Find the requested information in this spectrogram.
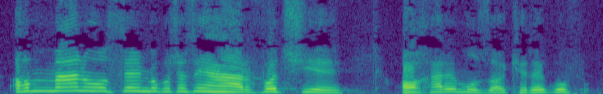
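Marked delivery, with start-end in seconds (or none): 0.1-2.6 high-pitched, acted-out refusal; indignant protest. Omar Sa'd balks at killing Hossein, indignant. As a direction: retell an outraged objection in a raised pitch.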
